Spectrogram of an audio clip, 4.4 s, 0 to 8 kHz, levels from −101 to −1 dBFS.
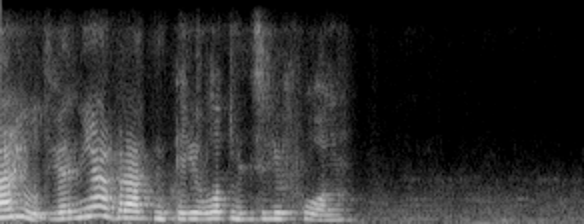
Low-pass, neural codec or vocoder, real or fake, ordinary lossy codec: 7.2 kHz; codec, 16 kHz in and 24 kHz out, 1.1 kbps, FireRedTTS-2 codec; fake; Opus, 16 kbps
